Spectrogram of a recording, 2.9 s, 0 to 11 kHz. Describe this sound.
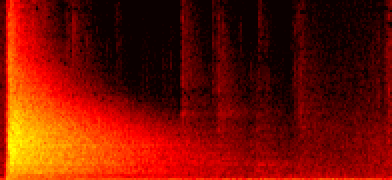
Wood Hit in Hall
A plank falling on the floor in a pretty big empty basement at our school (HKU - KMT, Hilversum, Netherlands). Recorded in Stereo (XY) with Rode NT4 in Zoom H4.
